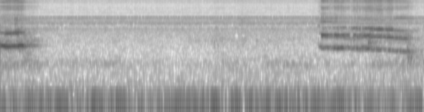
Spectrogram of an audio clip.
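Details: Pet cat in the bath: a brief meow opens, then after a quiet stretch comes a longer, clear, tonal meow that slides downward, with a faint background hiss.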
